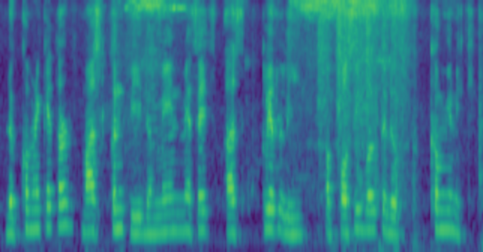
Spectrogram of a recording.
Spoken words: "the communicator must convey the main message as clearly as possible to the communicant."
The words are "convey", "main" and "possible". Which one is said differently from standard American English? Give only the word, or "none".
convey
